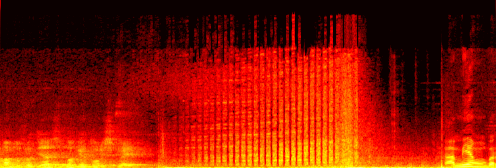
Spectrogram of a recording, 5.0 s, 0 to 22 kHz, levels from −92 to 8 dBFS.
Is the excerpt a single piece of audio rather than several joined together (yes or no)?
no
